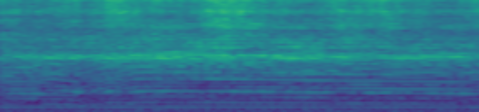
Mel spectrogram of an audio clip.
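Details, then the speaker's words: Chris King ISO bike rear hub ("Angry Bee"), vertical sawtooth-profile clutch driver, coasting: loud, high, even buzzsaw sound with no grinding or skipping; very little drag; normal. "So it has its typical buzzsaw sounds, a vertical sawtooth profile clutch mechanism, and although it does have a lot of noise, and that noise gets louder as the lube starts to break down inside there, the one thing you'll notice is how little drag there is actually on the driver mechanism."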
